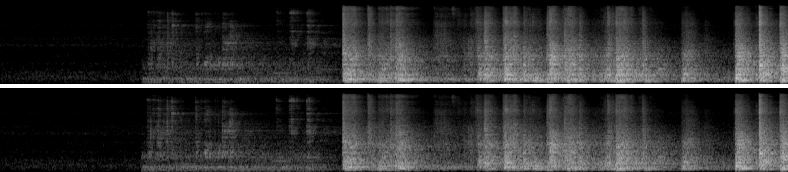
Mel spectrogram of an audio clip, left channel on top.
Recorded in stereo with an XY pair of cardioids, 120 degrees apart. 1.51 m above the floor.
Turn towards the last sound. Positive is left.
turn(degrees=10)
